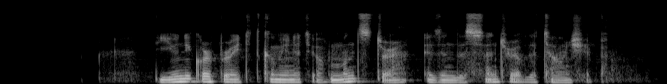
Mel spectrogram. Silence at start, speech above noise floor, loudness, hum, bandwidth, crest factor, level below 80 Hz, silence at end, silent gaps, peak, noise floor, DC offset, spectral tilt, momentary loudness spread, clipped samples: 1.55 s; 58 dB; -25 LUFS; none; 11.5 kHz; 18 dB; -54 dBFS; 0.55 s; none; -8 dBFS; -83 dBFS; under 0.1%; -6 dB/octave; 9 LU; under 0.1%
